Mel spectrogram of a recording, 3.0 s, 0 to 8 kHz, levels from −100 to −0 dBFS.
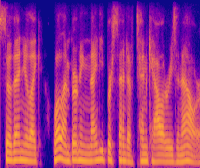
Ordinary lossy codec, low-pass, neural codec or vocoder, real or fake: Opus, 32 kbps; 7.2 kHz; none; real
